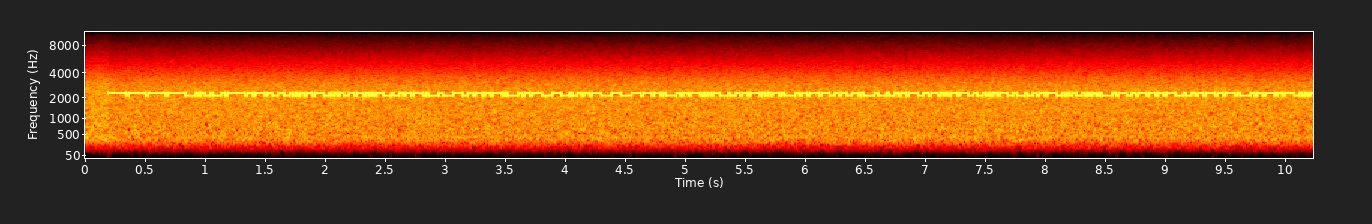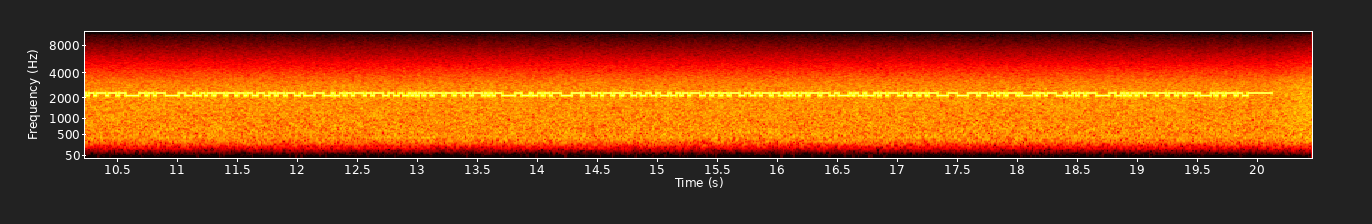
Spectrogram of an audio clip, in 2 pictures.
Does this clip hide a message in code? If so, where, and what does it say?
Yes: RTTY (45.45 baud, 170 Hz shift) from 0.2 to 20.1 s, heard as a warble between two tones, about 2200 Hz centre, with radio static. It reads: 24406 39039 99136 63723 06747 44371 34155 12079 84165 97178 08147 09973 54132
